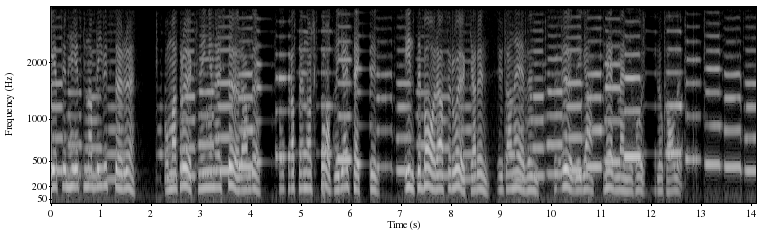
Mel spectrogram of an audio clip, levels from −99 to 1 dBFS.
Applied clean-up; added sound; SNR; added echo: neural mask model RNNoise.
